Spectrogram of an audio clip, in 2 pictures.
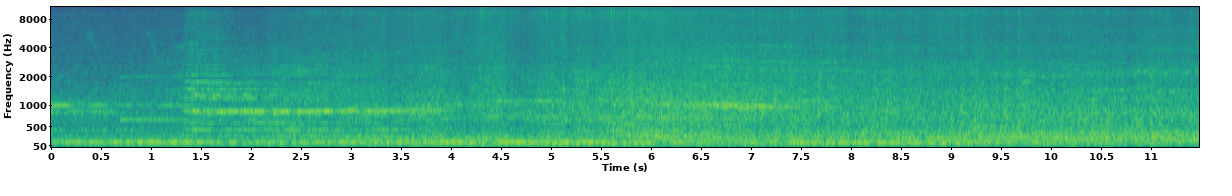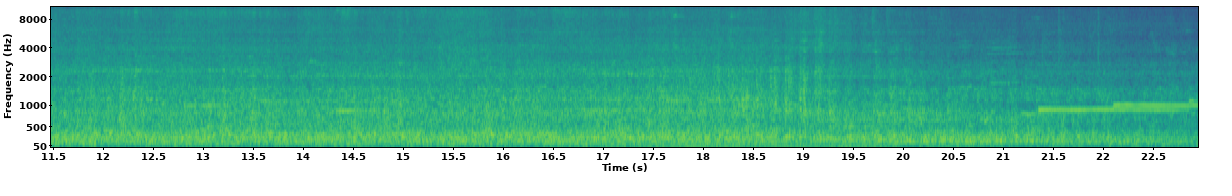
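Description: Diesel-hauled passenger train passing close by. A multi-tone train horn sounds at the start over the hum of the locomotive's engine, then the coaches roll past with a steady rumble and clatter of wheels on the rails. The horn sounds again near the end.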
